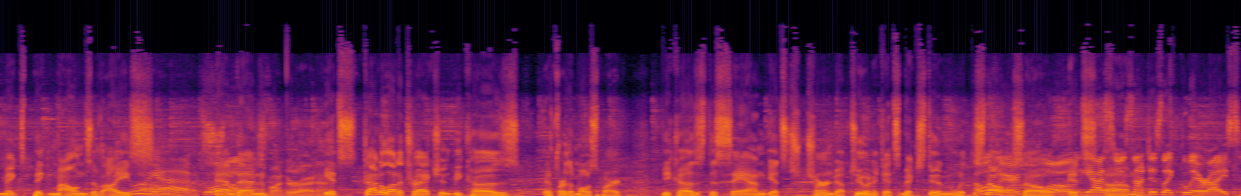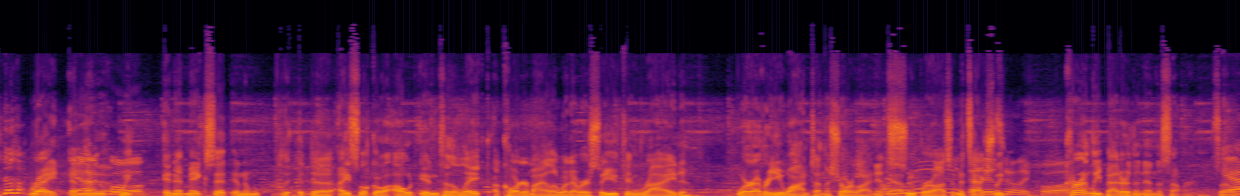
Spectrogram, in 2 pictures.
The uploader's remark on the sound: live recording of the Grand FunDuro Ball at the Illinois State Park Beach Resort and Convention Center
